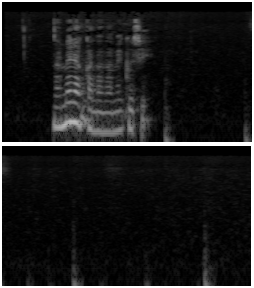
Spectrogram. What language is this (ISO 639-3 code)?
jpn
